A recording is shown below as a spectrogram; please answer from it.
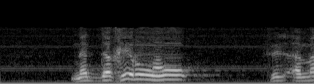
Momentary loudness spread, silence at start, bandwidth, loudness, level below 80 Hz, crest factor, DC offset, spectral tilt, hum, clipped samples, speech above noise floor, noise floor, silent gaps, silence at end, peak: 15 LU; 0.7 s; 6 kHz; -23 LUFS; -58 dBFS; 16 dB; 2%; -7 dB/octave; 50 Hz at -60 dBFS; under 0.1%; 29 dB; -51 dBFS; none; 0 s; -10 dBFS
